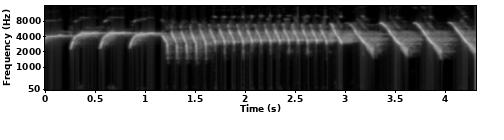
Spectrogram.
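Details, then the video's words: Canary song opening with three rising whistled notes, then a fast rattling trill and a series of steeply falling sweeps. "KANARYA ŞAHANE ÖTÜYOR"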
